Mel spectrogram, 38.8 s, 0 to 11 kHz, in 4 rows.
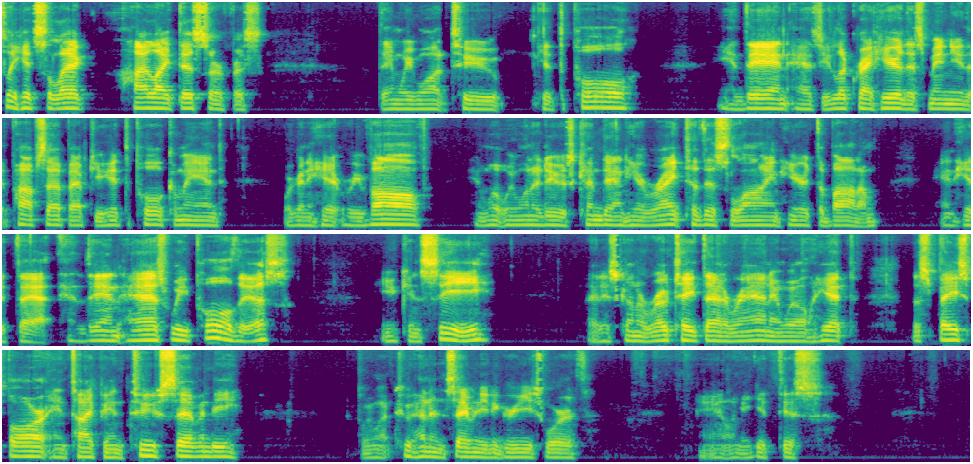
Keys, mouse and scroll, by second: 0.9 click, 5.2 click, 13.2 click, 18.1 click, 21.6-28.7 drag, 28.6 space, 34.2 scroll up 1, 34.8 scroll up 4, 36.1 z, 38.5 click.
